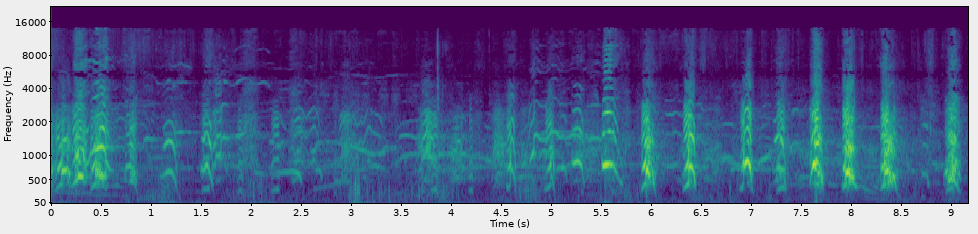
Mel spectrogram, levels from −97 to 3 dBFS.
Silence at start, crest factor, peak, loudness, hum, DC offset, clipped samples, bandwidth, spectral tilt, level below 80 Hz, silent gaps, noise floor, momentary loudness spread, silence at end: 0 s; 22 dB; -2 dBFS; -22 LUFS; none; under 0.1%; under 0.1%; 14 kHz; -1 dB/octave; -72 dBFS; none; -50 dBFS; 24 LU; 0.1 s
